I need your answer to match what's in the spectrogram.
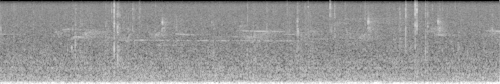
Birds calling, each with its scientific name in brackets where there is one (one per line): Black-capped Chickadee (Poecile atricapillus)
unidentified bird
